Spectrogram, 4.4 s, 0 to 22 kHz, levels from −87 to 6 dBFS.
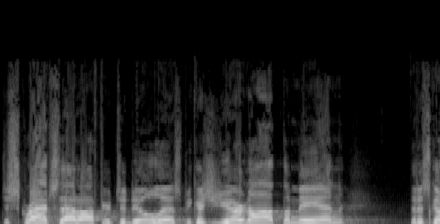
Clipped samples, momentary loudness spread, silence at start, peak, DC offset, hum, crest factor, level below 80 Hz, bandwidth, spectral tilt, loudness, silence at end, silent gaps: under 0.1%; 9 LU; 0.05 s; -6 dBFS; under 0.1%; none; 12 dB; -56 dBFS; 14.5 kHz; -5.5 dB/octave; -19 LUFS; 0 s; none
